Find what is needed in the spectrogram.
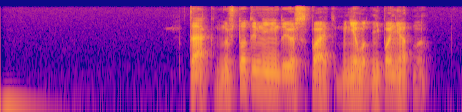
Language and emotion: Russian, angry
